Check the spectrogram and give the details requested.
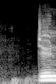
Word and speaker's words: Dune: really blanking pretty hard on that uh odd Dune part two it's pronounced dun are you being serious I'm being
